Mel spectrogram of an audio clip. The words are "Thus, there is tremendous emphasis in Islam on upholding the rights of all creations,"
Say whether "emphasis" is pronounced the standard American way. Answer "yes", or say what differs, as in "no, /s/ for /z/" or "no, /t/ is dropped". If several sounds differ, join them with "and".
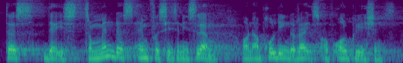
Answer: yes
